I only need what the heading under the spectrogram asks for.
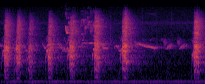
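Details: Harsh honking calls of a wild guan, several quick ones then slower single bursts, above a steady low droning hum and a faint whistled trill from another bird.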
